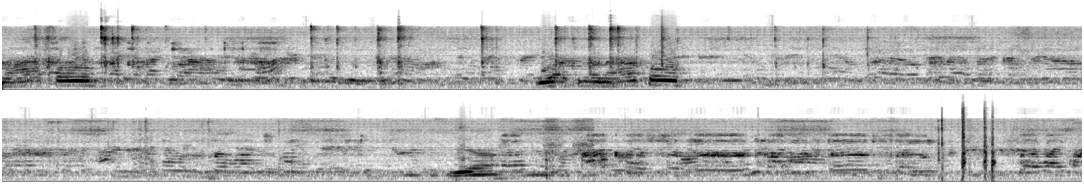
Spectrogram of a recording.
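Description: A man talks casually over an online call, heard through a small speaker.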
